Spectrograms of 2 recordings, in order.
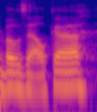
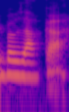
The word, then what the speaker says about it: Bozelka: Bozelka. Okay. If you want to say, that's fine. Dr. Okay. Bozelka is like how you phonetically say it. Dr. Bozelka.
